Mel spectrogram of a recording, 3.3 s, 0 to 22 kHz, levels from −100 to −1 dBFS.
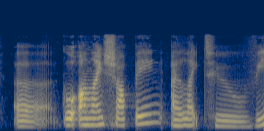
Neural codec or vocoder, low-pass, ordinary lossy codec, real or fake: codec, 16 kHz, 0.4 kbps, LongCat-Audio-Codec; 7.2 kHz; none; fake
